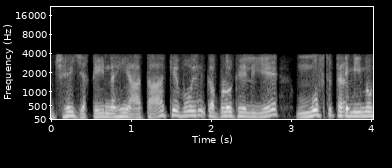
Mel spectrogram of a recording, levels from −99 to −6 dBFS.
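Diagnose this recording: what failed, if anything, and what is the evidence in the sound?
At the codec stage, low-rate Speex encoding, consistent with roughly 11 kbps, starves the excitation, leaving the speech plainly hoarse and noisy throughout.

At the network stage, VoIP packet loss is concealed by the speech codec: about 60 ms lost at 1.77–1.93 s, between "نہیں آتا کہ وہ" and "کے لیے", and about 40 ms at 3.63–3.74 s. The decoder extrapolates from its last pitch and filter with fading gain, and the voice recovers slowly.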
